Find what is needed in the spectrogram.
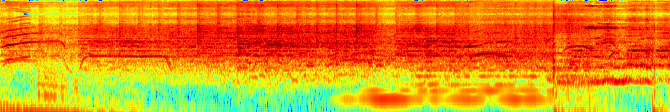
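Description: Concert crowd screaming and cheering, with high arching shrieks, over loud arena music: a deep bass swell at first, held low notes midway, and heavy bass hits near the end.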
